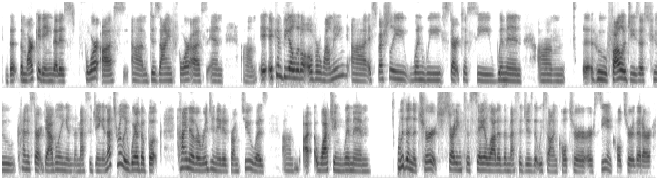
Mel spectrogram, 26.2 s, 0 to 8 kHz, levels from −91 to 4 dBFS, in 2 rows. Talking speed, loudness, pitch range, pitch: 175 wpm, -27 LUFS, 180-215 Hz, 190 Hz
